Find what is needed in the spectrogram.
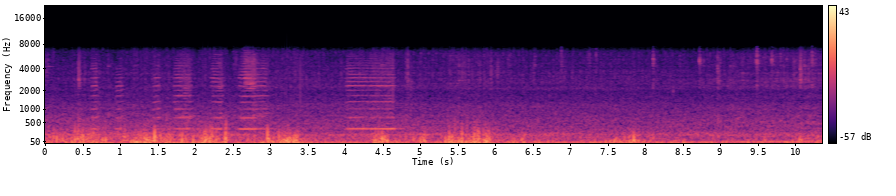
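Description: Home-made tractor's Dacia four-cylinder car engine running with a steady low rumble, while a horn gives a few short toots and then one longer toot about four seconds in.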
